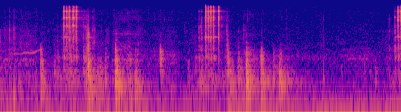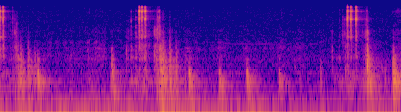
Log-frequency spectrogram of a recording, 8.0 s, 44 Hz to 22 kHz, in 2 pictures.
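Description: Ratchet wrench turning a Saab 96 two-stroke engine over by hand with its cylinder head off: a sharp click about every one and a half to two seconds, with lighter ticks between.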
